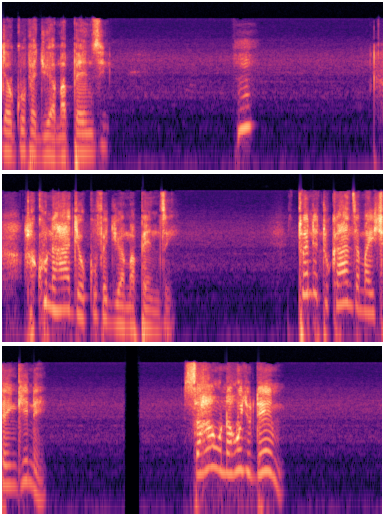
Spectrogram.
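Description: A young man speaks in a tense, low voice up close.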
